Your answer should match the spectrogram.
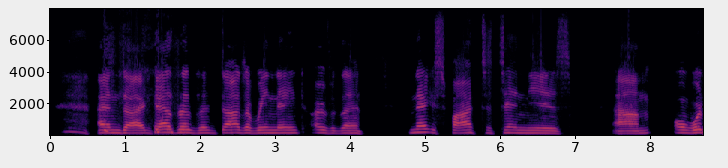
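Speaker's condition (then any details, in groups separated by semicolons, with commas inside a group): MND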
